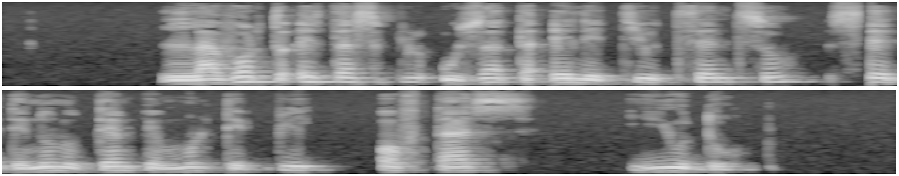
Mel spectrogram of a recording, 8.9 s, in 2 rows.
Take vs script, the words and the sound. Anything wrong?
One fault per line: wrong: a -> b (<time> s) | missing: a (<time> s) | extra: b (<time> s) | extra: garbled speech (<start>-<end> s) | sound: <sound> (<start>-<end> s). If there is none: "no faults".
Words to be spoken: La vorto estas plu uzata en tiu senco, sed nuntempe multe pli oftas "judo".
sound: dropout (4.3-4.3 s)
